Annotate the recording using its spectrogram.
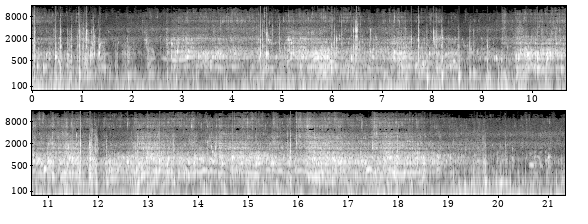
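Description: Water gurgling and rushing, muffled as heard from underwater beside a stand-up paddleboard, with scattered small clicks and bubble pops.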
